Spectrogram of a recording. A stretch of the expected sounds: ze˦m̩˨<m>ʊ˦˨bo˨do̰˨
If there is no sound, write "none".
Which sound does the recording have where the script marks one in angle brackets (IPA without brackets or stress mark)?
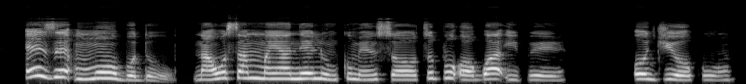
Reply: m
